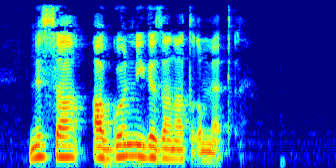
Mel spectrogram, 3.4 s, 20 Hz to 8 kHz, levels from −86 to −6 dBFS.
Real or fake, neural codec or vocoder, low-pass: real; none; 7.2 kHz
